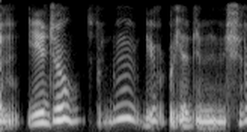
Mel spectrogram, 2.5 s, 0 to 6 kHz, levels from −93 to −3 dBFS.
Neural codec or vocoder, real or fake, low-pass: autoencoder, 44.1 kHz, a latent of 192 numbers a frame, MeloTTS; fake; 5.4 kHz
